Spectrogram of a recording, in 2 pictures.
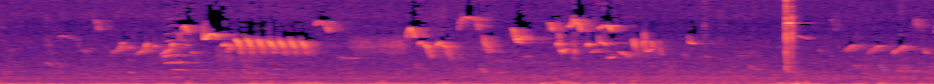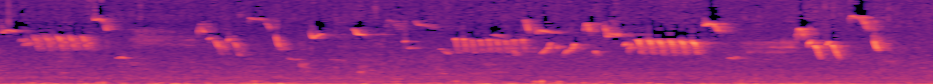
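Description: Several small birds chirping and trilling high-pitched, with quick notes and short rattling runs. Wind gusts on the microphone make a low rumble, the loudest thing heard. A single sharp click comes about six seconds in.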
